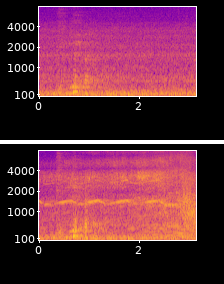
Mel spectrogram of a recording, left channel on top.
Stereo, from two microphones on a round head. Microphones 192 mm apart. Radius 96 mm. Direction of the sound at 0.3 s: 65° right (ahead or behind).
